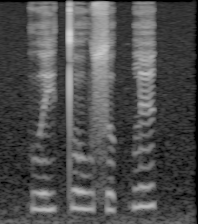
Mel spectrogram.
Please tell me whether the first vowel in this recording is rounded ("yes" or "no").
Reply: no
